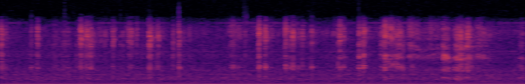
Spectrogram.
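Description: Purple scissors snip craft paper for a miniature bake shop kit, a run of quick crisp cuts close up over a steady low hum.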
